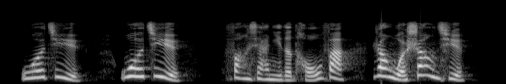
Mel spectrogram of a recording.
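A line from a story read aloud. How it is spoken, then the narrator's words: Calling out. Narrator (Chinese): 王子来到塔前，叫道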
